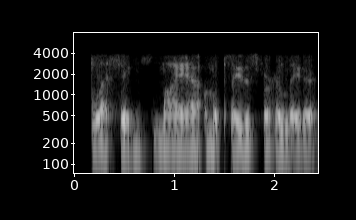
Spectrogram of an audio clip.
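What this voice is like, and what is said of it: Quiet, low-key NPR-style voice. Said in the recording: “NPR voice ... real chill ... keep it real quiet, real low key ... I'm gonna stay real quiet”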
